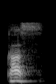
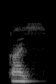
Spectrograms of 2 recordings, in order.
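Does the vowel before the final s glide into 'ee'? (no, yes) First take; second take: no; yes. First: The vowel goes straight into the final s. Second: The vowel glides into 'ee' before the s. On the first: "gas가 아니고" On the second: "이렇게 발음이 들립니다"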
